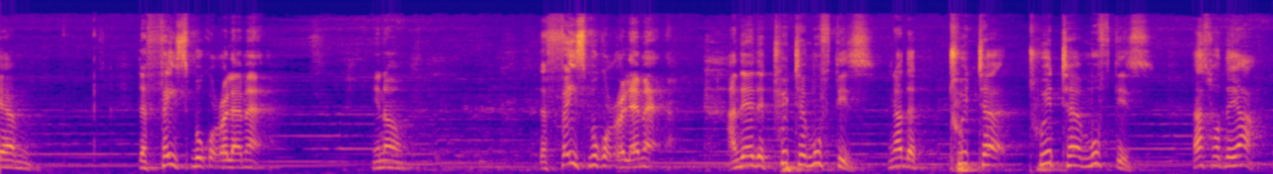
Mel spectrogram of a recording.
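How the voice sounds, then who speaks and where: A man delivers an informal sermon in a rather high voice. He talks earnestly, circles back on his points, and fills gaps with "you know". Soft music plays faintly underneath. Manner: earnest, repetitive exhortation with many fillers. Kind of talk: informal sermon to a young audience.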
